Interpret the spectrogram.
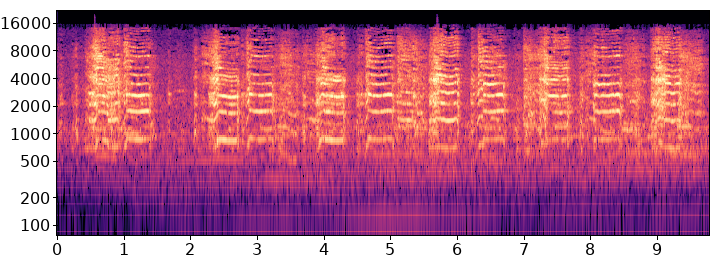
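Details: Many chickens calling loudly inside a coop: harsh, harmonic clucks and squawks in dense overlapping bursts roughly every second, several birds at once, with a steady low hum beneath.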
